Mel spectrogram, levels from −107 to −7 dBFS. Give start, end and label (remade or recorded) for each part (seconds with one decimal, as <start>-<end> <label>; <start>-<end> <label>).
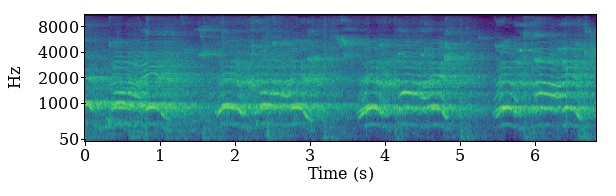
0.0-2.0 recorded; 2.0-4.5 remade; 4.5-5.6 recorded; 5.6-6.3 remade; 6.3-6.8 recorded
